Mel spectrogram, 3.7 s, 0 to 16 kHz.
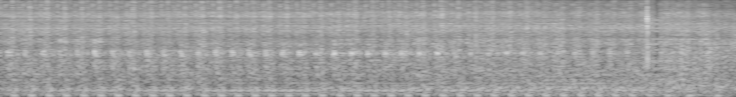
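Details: Abandoned Yamaha 250cc ATV (Bear Tracker), cranked with a screwdriver: even, steady single-cylinder putter at about four beats a second, no misses or knocks; healthy idle.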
